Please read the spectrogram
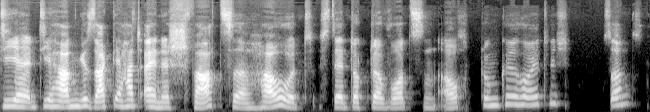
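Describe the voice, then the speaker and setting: A woman's voice: medium pitch, measured pace, a bit bright. Woman co-host with short replies. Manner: short replies, adds names and details. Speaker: podcast co-host. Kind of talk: casual podcast chat.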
